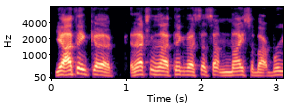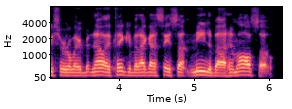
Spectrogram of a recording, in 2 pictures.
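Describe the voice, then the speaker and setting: A man joking loudly and playfully in a casual group chat. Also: medium pitch, fairly even intonation, very fast, no echo, clean studio sound. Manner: loud, playful, jokey.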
